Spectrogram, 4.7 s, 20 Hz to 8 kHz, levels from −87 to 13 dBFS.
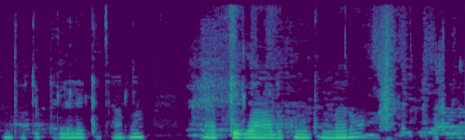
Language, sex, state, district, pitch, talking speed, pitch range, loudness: Telugu, male, Telangana, Karimnagar, 190 Hz, 65 wpm, 185-200 Hz, -25 LUFS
